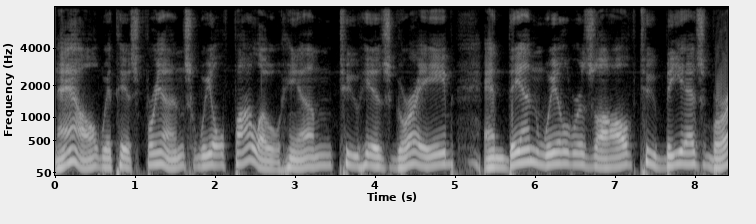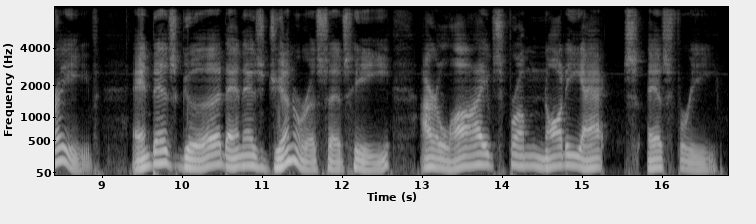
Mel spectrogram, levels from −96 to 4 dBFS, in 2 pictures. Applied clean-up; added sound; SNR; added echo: none; none; none; none.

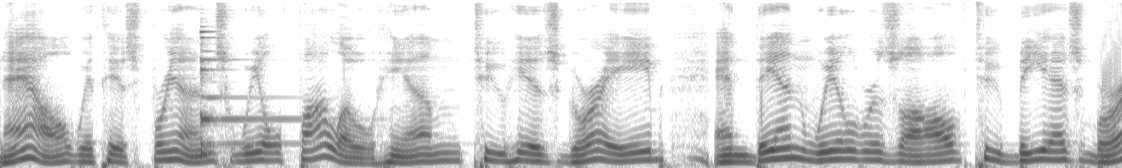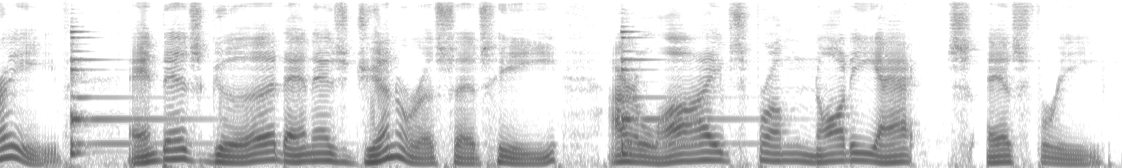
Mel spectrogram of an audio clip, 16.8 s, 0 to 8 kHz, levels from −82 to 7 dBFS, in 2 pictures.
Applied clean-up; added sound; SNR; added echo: none; Bowed string instrument; 12 dB; none.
